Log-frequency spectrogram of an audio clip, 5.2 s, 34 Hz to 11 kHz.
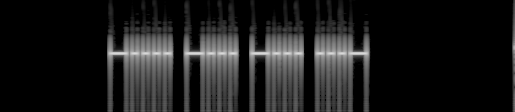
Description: Morse code, heard as a keyed tone, about 22 wpm, 700 Hz. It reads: 6BBV
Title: All Cut Numbers - 4-Digit 22wpm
